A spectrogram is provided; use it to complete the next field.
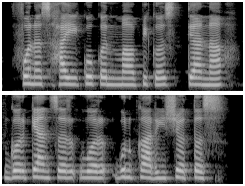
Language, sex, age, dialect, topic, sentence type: Marathi, female, 25-30, Northern Konkan, agriculture, statement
